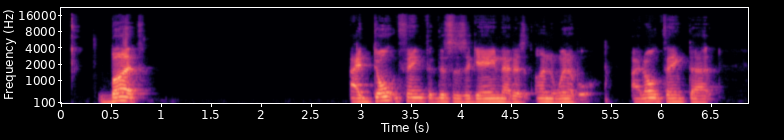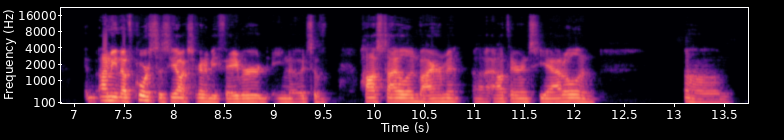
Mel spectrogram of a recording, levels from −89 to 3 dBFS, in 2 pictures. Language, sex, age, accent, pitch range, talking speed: English, male, 20-39, American, 125-145 Hz, 180 wpm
